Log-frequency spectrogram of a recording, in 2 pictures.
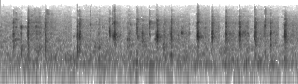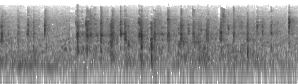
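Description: Close-up chewing of crispy fried salted fish with rice: many small crunches and crackles in quick, irregular succession.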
